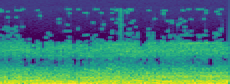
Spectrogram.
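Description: Steady low hum and hiss, the background noise of the lecture recording, with no distinct event.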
